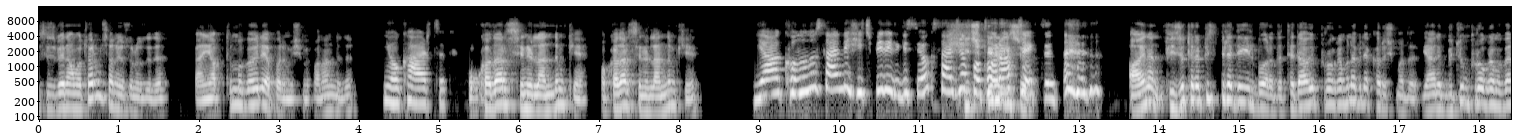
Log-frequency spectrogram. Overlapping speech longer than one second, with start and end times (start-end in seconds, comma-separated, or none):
11.3-12.5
